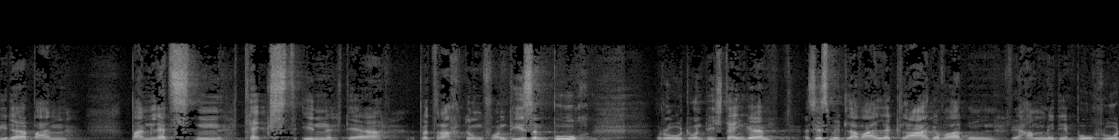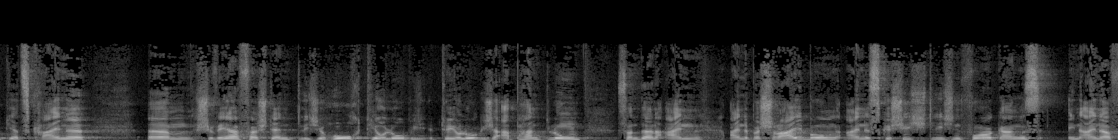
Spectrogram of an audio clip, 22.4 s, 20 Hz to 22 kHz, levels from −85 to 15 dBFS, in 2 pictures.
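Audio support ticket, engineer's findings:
Sudden gain jump at 5.00 s. Level rises by about 8 dB in one step, background noise with it. Drops back at 6.24 s. Likely a digital gain setting applied without a ramp, changing level between adjacent samples.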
